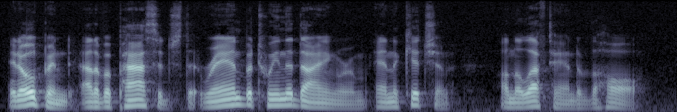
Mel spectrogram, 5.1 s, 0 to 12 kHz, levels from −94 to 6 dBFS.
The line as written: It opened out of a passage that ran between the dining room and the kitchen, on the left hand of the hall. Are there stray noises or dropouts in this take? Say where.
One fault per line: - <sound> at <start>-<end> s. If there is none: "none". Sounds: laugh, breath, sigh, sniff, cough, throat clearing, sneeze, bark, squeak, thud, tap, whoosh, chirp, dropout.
none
